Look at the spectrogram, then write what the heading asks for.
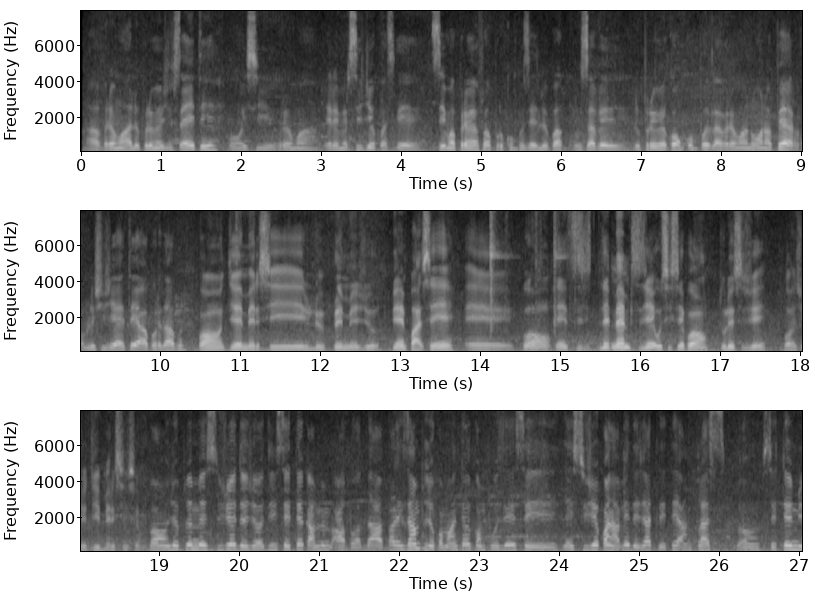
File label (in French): vox pop sur le deroulement du bac, Fr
